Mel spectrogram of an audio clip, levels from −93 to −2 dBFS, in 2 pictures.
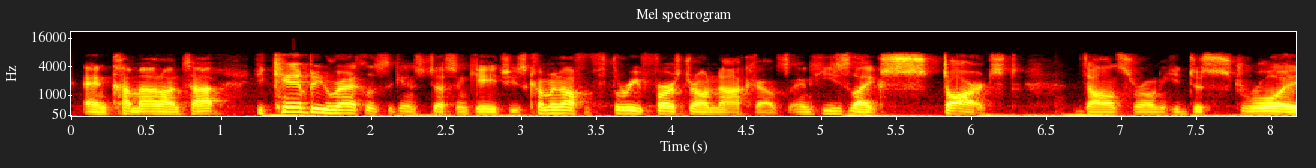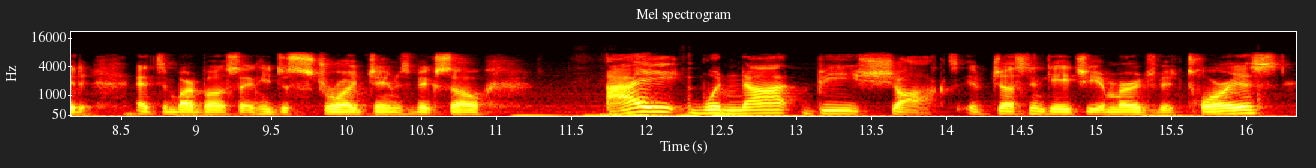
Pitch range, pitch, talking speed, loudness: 105-140 Hz, 115 Hz, 165 wpm, -19 LUFS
